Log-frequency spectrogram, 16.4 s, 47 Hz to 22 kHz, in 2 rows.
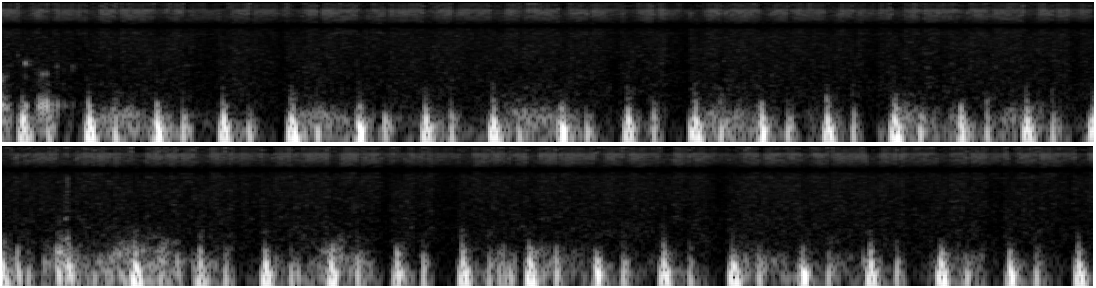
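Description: Strong, fast low thumping heartbeat at about 120 beats a minute, fairly regular.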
